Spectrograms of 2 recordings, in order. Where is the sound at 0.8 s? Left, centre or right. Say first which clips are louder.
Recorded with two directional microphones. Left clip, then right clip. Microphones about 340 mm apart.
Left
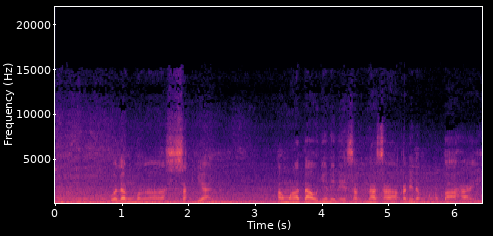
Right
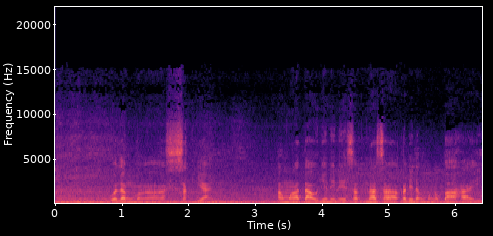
Right 2 dB; centre.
